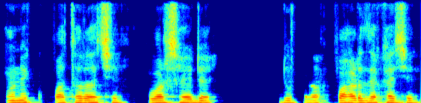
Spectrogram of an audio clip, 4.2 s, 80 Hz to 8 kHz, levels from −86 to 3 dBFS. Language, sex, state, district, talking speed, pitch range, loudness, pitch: Bengali, male, West Bengal, Malda, 140 wpm, 145-155 Hz, -19 LUFS, 150 Hz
